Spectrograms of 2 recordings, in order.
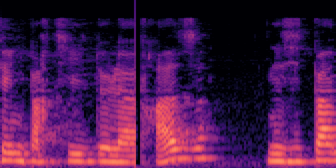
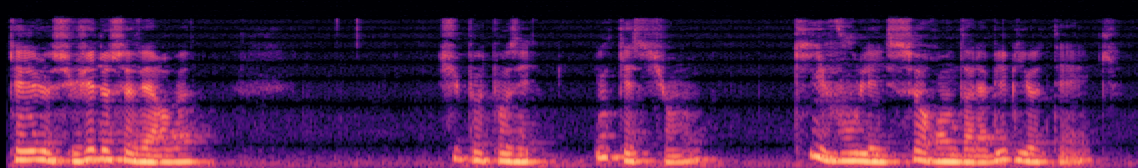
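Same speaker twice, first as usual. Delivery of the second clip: loud; 10 dB louder than usual. Real, not acted. Teacher explaining grammar much louder.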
